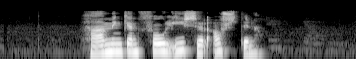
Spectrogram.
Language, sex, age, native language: Icelandic, female, 30-39, Icelandic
